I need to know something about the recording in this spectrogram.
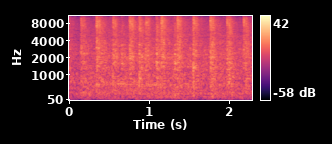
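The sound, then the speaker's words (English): People in a neighborhood banging pots and pans as a warning that police are coming: a dense, steady stream of bright metallic clanks, roughly four or five strikes per second, overlapping into a continuous clatter with no voices. “Everyone banging pots and pans, a warning to anyone who might be wanted that says, the cops are coming, hide or run.”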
